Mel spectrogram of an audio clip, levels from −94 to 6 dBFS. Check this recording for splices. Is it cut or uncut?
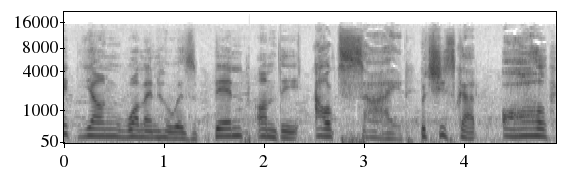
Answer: cut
